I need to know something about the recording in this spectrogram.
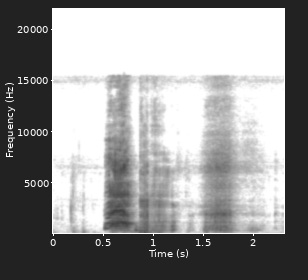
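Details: Sharp sneeze burst followed by a softer second sneeze, deliberately triggered by tickling the nose with paper in a sneezing challenge.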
